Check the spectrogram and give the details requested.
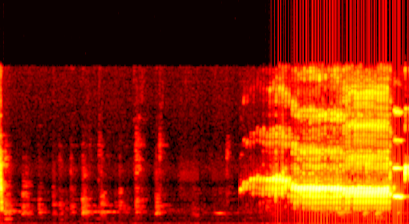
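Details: Canary in loud gacor song for young canaries to learn ngeriwik: nearly four seconds of near silence, then a rising note leading into a fast, buzzy, pulsing trill lasting about two seconds.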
